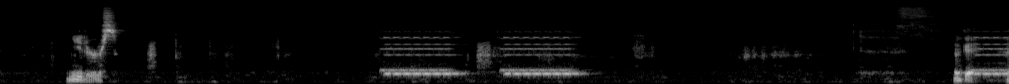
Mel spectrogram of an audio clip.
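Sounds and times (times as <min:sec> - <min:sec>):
telephone ringing: 0:03.8 - 0:05.9, 0:09.7 - 0:10.0.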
